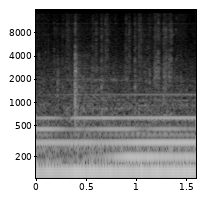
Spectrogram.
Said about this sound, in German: Ihr Klang vermischt sich mit dem der anderen 5 Pfeifen.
